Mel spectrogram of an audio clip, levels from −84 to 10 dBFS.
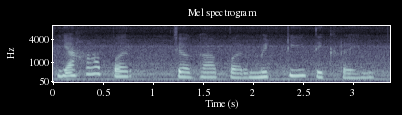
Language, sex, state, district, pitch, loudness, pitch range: Hindi, male, Madhya Pradesh, Katni, 215 Hz, -18 LUFS, 200-270 Hz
